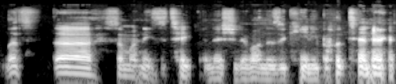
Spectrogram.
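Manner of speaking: ordinary delivery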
